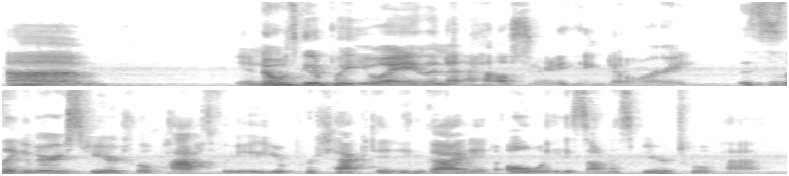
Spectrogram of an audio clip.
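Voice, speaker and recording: A young woman giving a casual, chatty tarot reading, enthusiastic and sometimes dropping to soft near-whispers. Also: on the low side, fairly even intonation, fast, creaky, a little hiss or hum. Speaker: tarot card reader.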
